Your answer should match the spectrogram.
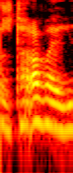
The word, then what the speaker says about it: здравей: Нагадую з д ра здра в ось як пишеться привіт балкарською мовою тактак а читається воно здравей. Записали, записали і запам'ятали.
